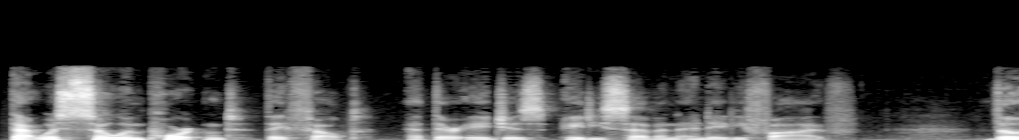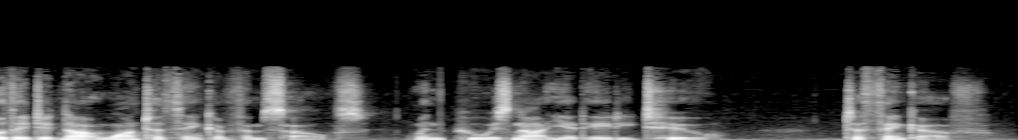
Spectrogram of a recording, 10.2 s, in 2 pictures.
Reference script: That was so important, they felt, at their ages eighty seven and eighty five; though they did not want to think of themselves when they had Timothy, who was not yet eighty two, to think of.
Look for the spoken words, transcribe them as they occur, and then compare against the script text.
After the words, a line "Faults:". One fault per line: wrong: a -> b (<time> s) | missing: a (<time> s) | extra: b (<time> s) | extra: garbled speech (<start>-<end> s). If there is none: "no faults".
That was so important, they felt, at their ages eighty seven and eighty five; though they did not want to think of themselves when who was not yet eighty two, to think of.
Faults:
missing: they had Timothy (7.3 s)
